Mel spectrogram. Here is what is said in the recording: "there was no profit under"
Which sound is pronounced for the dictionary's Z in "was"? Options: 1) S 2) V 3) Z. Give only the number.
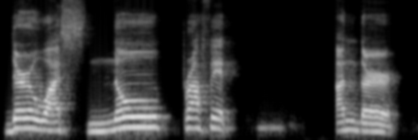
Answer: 1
